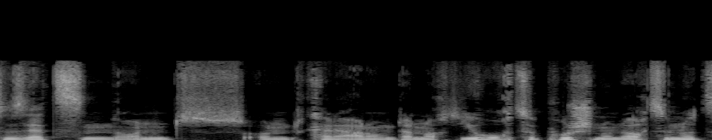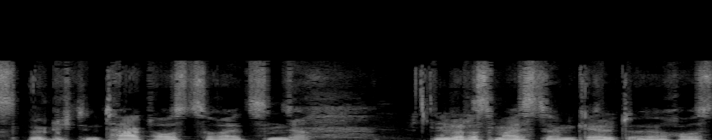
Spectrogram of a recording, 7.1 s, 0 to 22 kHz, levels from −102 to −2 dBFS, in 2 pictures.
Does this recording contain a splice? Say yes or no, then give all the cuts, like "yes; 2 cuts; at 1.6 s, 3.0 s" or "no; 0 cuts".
yes; 5 cuts; at 2.3 s, 3.2 s, 3.6 s, 4.3 s, 5.0 s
